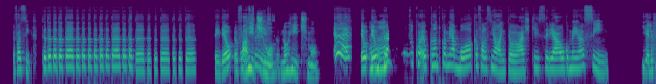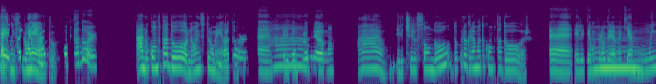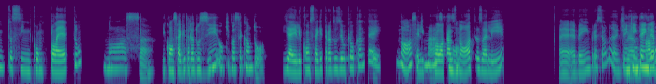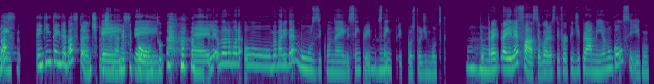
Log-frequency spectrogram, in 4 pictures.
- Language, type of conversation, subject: Portuguese, podcast, Como você descobre música nova hoje em dia?
- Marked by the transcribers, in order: singing: "tan-tan-tan-tan-tan-tan-tan-tan-tan-tan-tan-tan-tan-tan-tan-tan-tan-tan"; drawn out: "Hum"; tapping; chuckle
